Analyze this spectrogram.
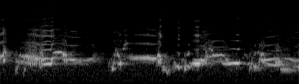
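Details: Group of Australian magpies warbling together in harmony, with overlapping mellow, throaty, carolling phrases that swell and dip in quick bursts, rich and slightly rough in tone.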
